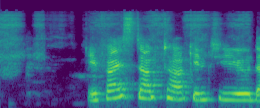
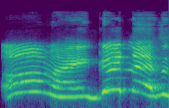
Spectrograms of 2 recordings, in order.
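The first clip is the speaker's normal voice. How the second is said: stunned realization; 13 semitones higher, slower than usual. Retold or imitated. Realizing she can say no.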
